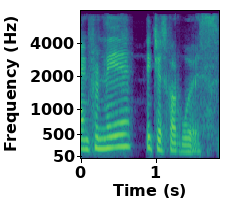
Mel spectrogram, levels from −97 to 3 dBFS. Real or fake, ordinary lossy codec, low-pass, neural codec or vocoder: fake; AAC, 32 kbps; 7.2 kHz; vocoder, 22.05 kHz, 80 mel bands, HiFi-GAN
